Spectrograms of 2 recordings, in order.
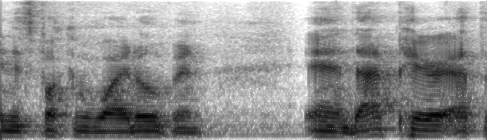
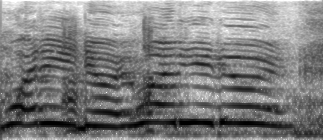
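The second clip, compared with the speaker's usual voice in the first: very high squawking bird voice; parrot impression. Owner imitates his macaw for laughing friends, squawky. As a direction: screech it out like a talking parrot. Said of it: "Yo, that parrot".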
